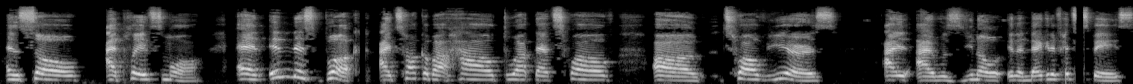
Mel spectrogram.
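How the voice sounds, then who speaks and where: A woman's voice: mid-range voice, slow, a bit bright, low-quality recording. A woman from Liberia, a public speaker, answering interview questions in an earnest, motivational way with frequent fillers and restarts.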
